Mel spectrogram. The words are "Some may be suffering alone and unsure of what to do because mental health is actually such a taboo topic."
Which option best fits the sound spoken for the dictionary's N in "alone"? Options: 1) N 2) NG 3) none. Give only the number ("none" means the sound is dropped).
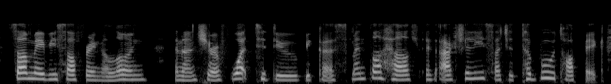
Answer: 1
